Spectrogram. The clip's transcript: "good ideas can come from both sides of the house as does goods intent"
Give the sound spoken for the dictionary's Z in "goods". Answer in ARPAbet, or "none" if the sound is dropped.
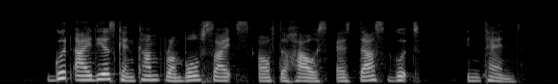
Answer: none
